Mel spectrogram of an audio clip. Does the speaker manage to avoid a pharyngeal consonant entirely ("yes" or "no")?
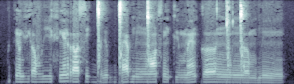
yes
